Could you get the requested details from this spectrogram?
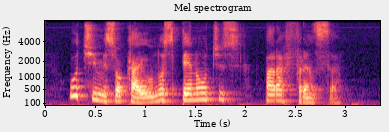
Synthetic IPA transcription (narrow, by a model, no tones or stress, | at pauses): ʊt͡ʃĩmɪsɔkaiwnʊspẽnɐwt͡ʃɪspaɾɐafɾɐ̃sɐ̰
